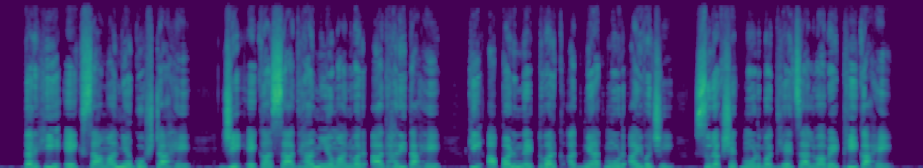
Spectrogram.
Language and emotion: Marathi, neutral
